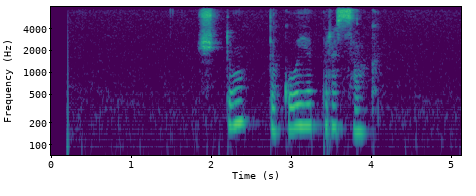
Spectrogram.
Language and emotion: Russian, neutral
